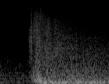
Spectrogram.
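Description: Gunpowder cannon in the building game Trailmakers letting off one sudden, loud boom after a brief quiet moment, the heavy report rumbling on to the end with no speech.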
